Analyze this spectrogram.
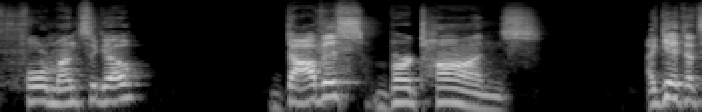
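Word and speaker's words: Dāvis Bertāns: yeah yeah also guy like four months ago Davos Burtons again that's how you say his name I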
